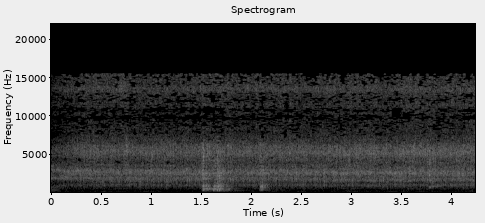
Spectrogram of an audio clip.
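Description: Faint, steady sizzle of chopped pineapple cooking in a steel pot just uncovered, with a brief sound about a second and a half in.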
